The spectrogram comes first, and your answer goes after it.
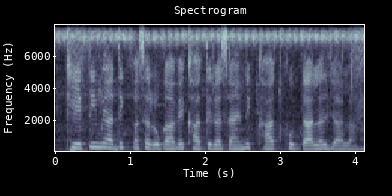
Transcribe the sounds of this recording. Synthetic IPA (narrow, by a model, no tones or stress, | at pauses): kʰeːt̪imẽɐd̪ʱɪkfɐsəlʊɡaːʋekʰaːt̪ɪɾːɐsaːɪnɪkʰːaːt̪kʰuːb̚d̪aːləld͡ʒaːlaː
